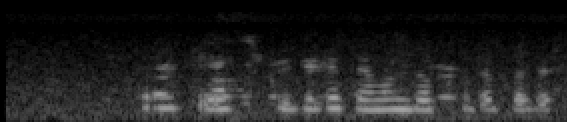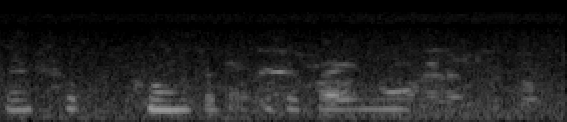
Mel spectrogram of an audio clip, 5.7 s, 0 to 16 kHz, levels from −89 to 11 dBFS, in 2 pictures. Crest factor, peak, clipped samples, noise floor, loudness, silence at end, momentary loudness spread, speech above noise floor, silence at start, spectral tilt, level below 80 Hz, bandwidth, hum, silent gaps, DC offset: 20 dB; -20 dBFS; under 0.1%; -61 dBFS; -40 LUFS; 0 s; 17 LU; 22 dB; 0.05 s; -6 dB/octave; -74 dBFS; 11.5 kHz; none; none; under 0.1%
